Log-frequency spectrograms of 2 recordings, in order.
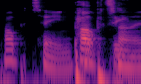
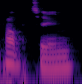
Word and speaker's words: Palpatine: How's it pronounced? Palpatine. Palpatine.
